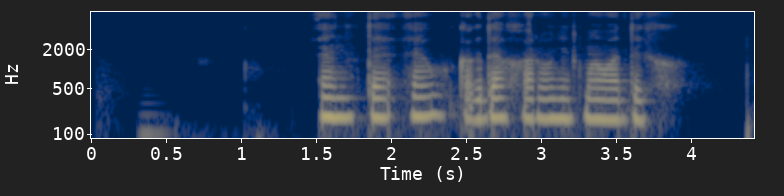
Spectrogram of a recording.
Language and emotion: Russian, neutral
